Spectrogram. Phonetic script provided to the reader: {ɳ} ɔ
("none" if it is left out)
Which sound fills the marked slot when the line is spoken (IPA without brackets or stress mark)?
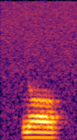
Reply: ɳ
